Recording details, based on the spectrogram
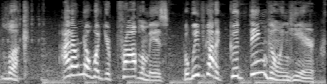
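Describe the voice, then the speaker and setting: A greedy, bratty martial arts school boss in a video game. Her voice is high and bright, leaping all over in pitch, with light music behind. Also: wildly swooping pitch, normal speed, heavily acted. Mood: irritated. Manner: flippant, exasperated, bratty. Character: brash, money-minded woman running a martial arts school. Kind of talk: video game character acting.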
